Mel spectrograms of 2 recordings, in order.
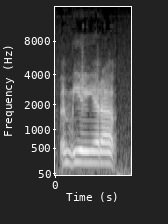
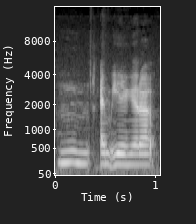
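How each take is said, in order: First: Louder gush. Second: Said in the usual way. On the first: Real, not acted.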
